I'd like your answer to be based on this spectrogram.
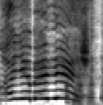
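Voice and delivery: mock very high, soothing, placating delivery. Accusing a friend of backing down after a dig: imitating someone backing down. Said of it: "you trigger, and then you pull back, and you go".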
